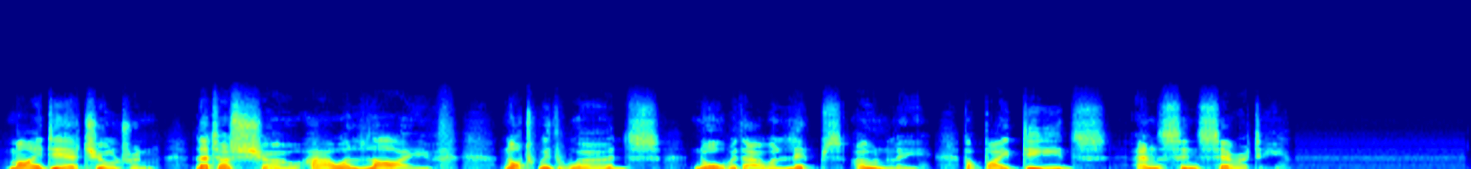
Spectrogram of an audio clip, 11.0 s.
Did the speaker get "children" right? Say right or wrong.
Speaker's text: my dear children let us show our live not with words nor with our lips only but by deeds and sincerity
right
